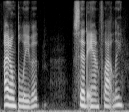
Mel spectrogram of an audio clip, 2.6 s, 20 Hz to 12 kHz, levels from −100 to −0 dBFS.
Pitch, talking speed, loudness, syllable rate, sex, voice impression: 205 Hz, 160 wpm, -18 LUFS, 6.6 syllables/s, female, very feminine, young, thin, tensed, powerful, bright, soft, very clear, very fluent, very cute, slightly intellectual, very refreshing, slightly sincere, calm, friendly, reassuring, very unique, elegant, slightly wild, sweet, very lively, strict, intense, sharp, light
